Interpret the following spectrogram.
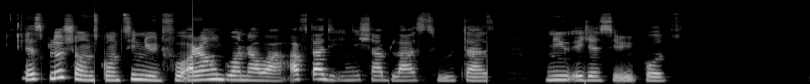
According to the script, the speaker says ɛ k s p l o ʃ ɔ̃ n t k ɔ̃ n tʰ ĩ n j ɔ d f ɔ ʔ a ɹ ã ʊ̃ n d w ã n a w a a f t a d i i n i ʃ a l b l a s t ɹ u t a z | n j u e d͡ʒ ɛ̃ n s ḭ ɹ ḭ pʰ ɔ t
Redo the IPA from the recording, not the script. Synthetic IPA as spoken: ɛ k s p l o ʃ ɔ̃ n s k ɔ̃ n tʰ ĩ n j u d f ɔ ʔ a ɹ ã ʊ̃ n d w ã n a w a a f t a d i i n i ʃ a l b l a s t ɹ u t a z | n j u e d͡ʒ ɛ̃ n s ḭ ɹ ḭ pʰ ɔ t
